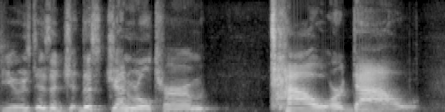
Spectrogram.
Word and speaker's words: Tao: saw a T, but I didn't realize that in the Wade-Giles system, actually, this should be have a softer sound to it, or pronunciation. It should really be pronounced Tao, even though it's spelled with a T.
